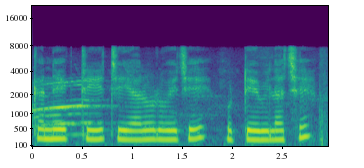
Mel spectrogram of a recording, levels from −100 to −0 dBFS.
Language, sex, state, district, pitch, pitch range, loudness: Bengali, female, West Bengal, Alipurduar, 230 Hz, 225-245 Hz, -16 LUFS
